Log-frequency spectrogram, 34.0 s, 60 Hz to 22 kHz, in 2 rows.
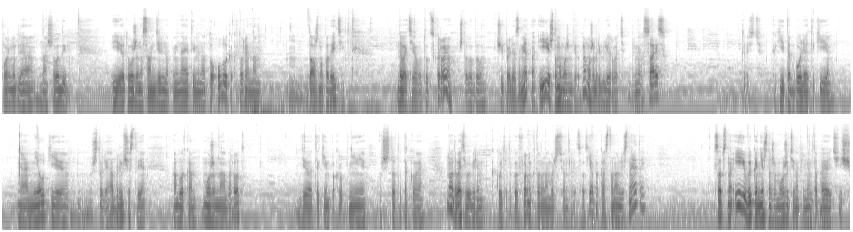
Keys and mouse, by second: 5.6 KP_0, 8.6-11.5 middle drag, 11.5-33.2 shift+drag, 33.2 middle click, 33.8 click.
